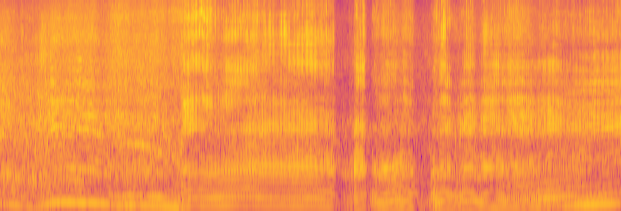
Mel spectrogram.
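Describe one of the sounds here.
A rally car engine roars loudly close by, revving up and down.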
